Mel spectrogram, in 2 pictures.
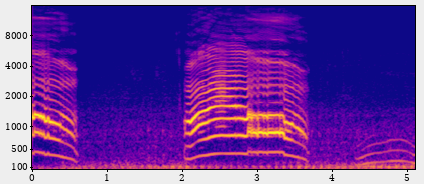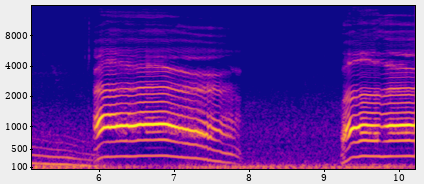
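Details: Cat in a fight asserting dominance over its territory, wearing a GoPro: loud drawn-out harmonic yowls in four bursts roughly two seconds apart, one lower growling moan between them, faint background hum.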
